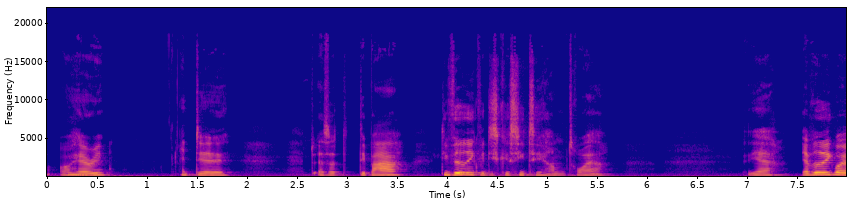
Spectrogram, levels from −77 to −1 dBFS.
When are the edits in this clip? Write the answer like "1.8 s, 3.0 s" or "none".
3.9 s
